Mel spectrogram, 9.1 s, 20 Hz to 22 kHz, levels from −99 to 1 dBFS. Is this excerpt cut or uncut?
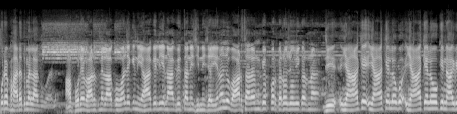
uncut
